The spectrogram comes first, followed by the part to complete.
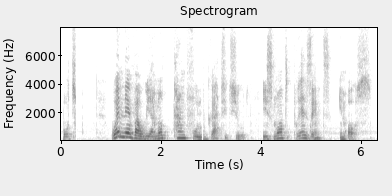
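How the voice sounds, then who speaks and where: A woman's voice: fairly low pitch, expressive, slow pace, creaky, warm tone, husky. A woman teaching in a sermon style, stressing points by repeating key phrases and stretching words in a preaching rhythm. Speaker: women's ministry teacher.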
